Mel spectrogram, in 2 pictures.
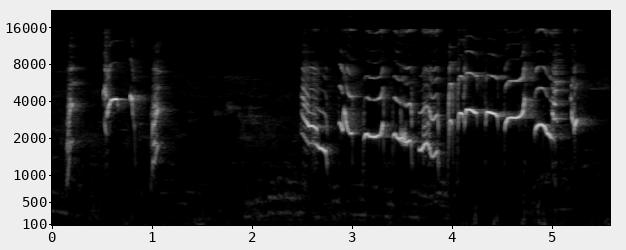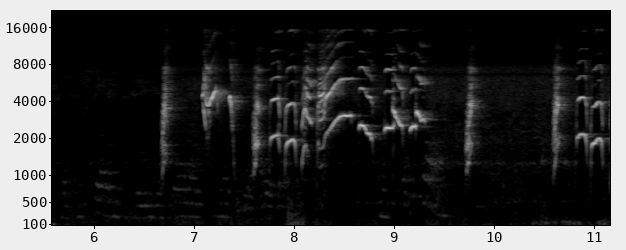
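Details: Oriental magpie-robin singing in ngerewek style, rapid bursts of bright whistled and slurred notes mixed with sharp chips, delivered in several long phrases separated by brief quiet gaps.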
